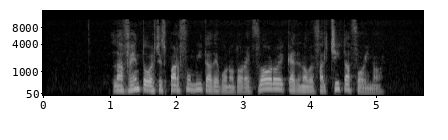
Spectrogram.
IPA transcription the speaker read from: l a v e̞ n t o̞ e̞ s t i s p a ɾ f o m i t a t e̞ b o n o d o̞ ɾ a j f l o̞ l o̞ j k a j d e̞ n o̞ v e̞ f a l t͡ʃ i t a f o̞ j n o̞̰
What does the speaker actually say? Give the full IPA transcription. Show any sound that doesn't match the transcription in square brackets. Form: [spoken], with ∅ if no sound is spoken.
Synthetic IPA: l a v e̞ n t o̞ e̞ s t i s p a ɾ f [u] m i t a [d] e̞ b o n o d o̞ ɾ a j f l o̞ [ɾ] o̞ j k a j d e̞ n o̞ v e̞ f a l t͡ʃ i t a f o̞ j n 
